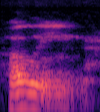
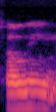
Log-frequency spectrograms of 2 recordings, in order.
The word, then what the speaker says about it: Helene: Hurricane Helene. Not Helen, folks, it's Helene, the way it's spelled.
